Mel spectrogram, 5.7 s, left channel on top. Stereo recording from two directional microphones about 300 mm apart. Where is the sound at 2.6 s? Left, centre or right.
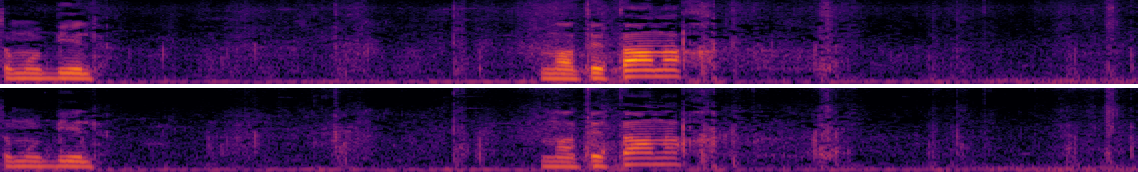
Centre.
